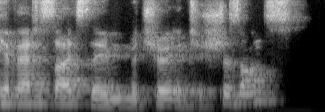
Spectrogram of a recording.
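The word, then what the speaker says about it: schizonts: they mature in into shison which I'm told by Dr Murray is the correct way to pronounce them not another way as you can imagine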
